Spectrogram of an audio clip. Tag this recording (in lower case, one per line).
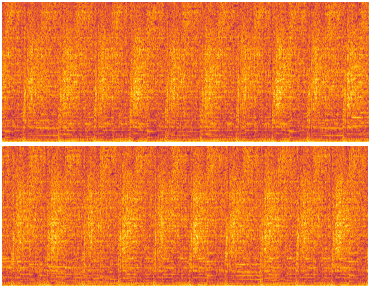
sampler
music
